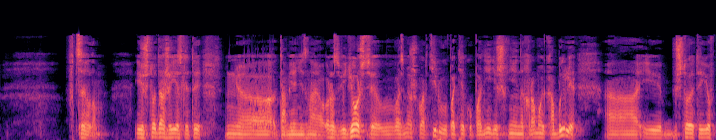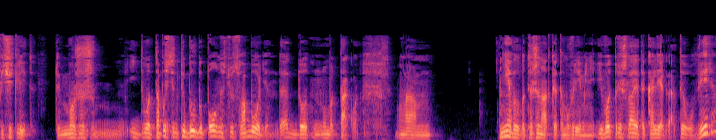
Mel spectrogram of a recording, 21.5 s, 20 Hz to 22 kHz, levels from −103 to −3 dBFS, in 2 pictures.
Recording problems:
garbled, watery; badly; nothing above 8 kHz
abrupt cut into speech; at the end

